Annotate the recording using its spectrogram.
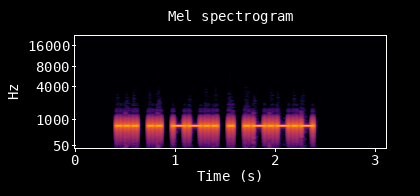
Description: Morse code, heard as a keyed tone, about 30 wpm, 700 Hz. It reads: SIZE.
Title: 3x Word-Spacing - Sentences from Top 400 Words - 30wpm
